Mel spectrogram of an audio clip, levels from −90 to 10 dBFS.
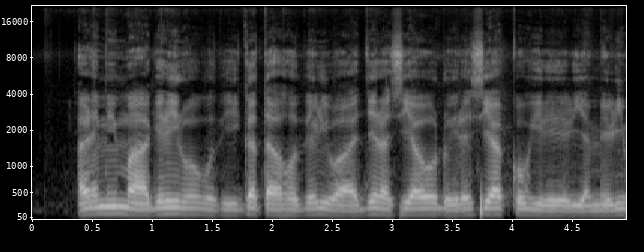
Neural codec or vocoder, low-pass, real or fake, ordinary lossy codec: vocoder, 44.1 kHz, 128 mel bands every 512 samples, BigVGAN v2; none; fake; none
